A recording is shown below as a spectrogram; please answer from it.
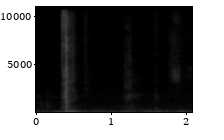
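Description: Near silence, broken by a short click about a third of a second in and a faint scratchy rasp near the end: a handheld tape runner laying adhesive along the edge of paper.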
